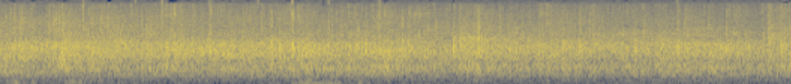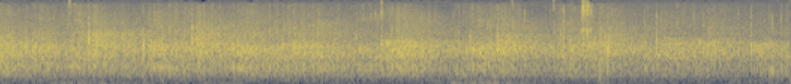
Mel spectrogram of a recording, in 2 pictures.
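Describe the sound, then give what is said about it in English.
Steady audience applause for a speaker at a fall retreat fills the whole stretch, a dense, even patter of many hands clapping at a fairly constant loudness, with no voices standing out above it. “Without further ado, can you guys give a round of applause”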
